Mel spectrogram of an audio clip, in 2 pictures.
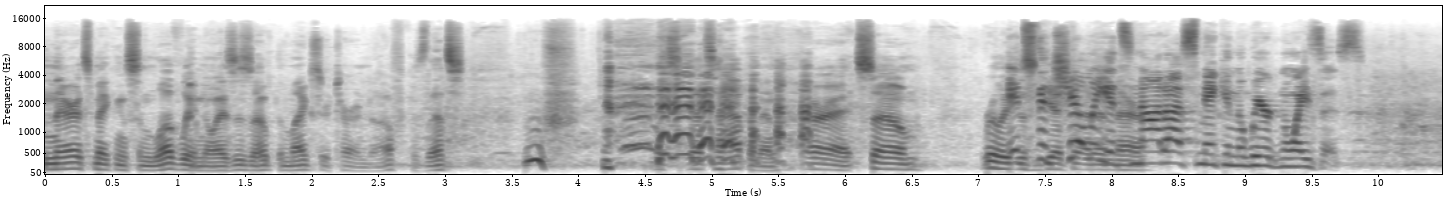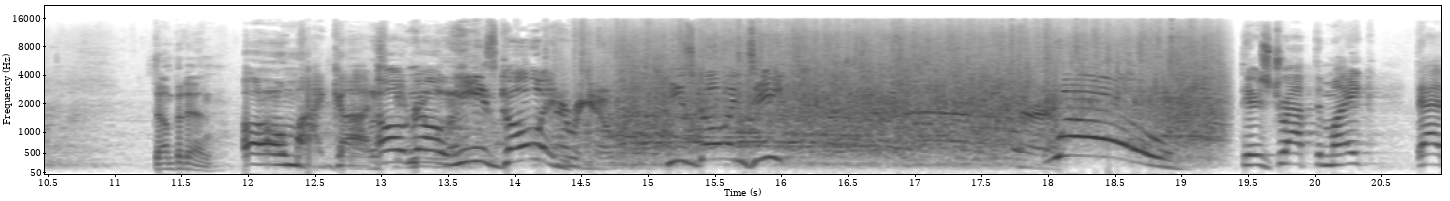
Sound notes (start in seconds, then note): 17.3 audience cheering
